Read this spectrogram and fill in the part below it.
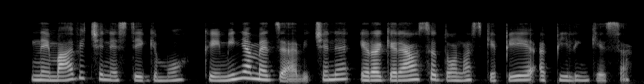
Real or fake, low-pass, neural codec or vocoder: fake; 7.2 kHz; codec, 16 kHz, 0.9 kbps, LongCat-Audio-Codec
